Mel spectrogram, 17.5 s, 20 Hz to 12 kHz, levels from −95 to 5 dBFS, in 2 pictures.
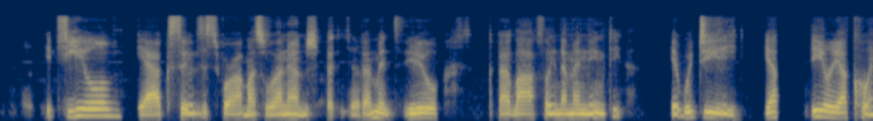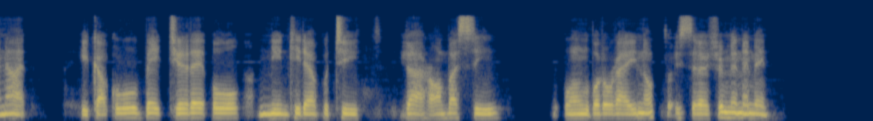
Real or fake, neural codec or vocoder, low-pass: fake; codec, 16 kHz, 0.5 kbps, FunCodec, trained on LibriTTS, 25 frames a second; 7.2 kHz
